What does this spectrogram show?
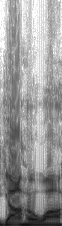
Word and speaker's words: Yahuwah: baba booey other religions have claimed it's pronounced Yahweh or Jehovah as in Jehovah's Witness but in February 1974 father Yod claimed he had cracked the code and that he had found the true pronunciation and that was yahuwah ho the true name of God he claimed to mint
